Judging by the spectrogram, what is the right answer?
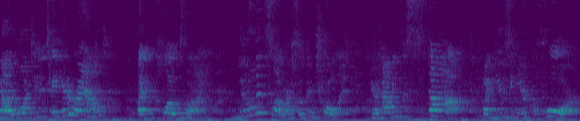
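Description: Clear music plays in the background as a woman speaks at a moderate pace with big swings in loudness and audible room echo. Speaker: fitness instructor. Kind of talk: workout instruction. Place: home room. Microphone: camera far.

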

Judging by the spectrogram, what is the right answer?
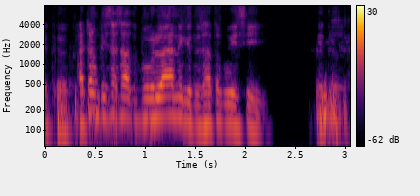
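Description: A somewhat breathy man with a fairly high pitch talks at a very fast pace, the sound dry with no echo against a quiet background. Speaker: poetry community founder. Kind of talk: book discussion talk. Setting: video call. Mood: friendly, cheerful. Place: home room. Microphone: video call.

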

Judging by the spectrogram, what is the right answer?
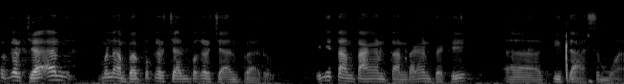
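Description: An ordinary speaking voice moves at a moderate pace with lively intonation. Its loudness swings widely. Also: man, medium pitch for a man. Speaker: university lecturer. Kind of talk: webinar presentation. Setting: video call.

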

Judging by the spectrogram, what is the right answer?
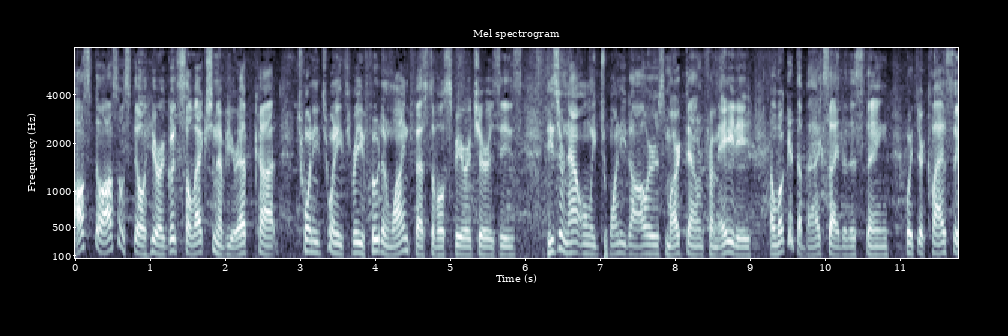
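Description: Fairly even intonation carries a man's speech. His pace is fairly quick, over light background noise. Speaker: vlogger filming a store visit. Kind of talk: casual vlog commentary. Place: shop. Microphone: phone near.

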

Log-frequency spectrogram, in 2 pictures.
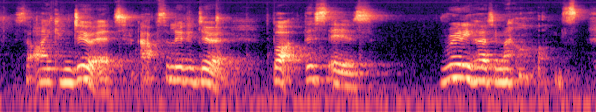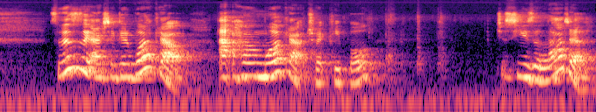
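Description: A woman's lively intonation at a moderate pace, long, frequent pauses, and audible room echo. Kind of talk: casual vlog chat. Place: garage. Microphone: phone near.

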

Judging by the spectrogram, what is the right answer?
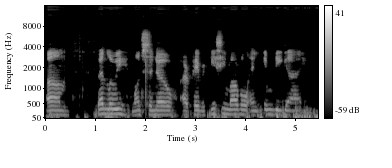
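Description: Against a quiet background, a man with an American accent talks at a fairly slow pace with fairly even intonation. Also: dry sound with no echo. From Chicago, US Midwest. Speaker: YouTuber, comic book collector; comic collector vlogger. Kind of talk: casual vlog; casual vlog chat. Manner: halting, many fillers. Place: home room. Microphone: webcam.

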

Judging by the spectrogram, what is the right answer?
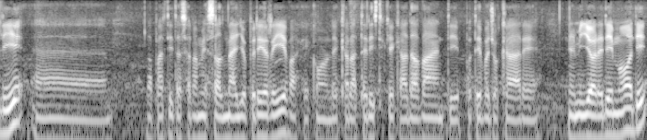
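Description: A man speaks at a moderate pace and fairly low pitch with hardly any pauses. His intonation is fairly even, the sound dry with no echo and light background noise. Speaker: football coach or player. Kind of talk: post-match interview, reflecting on the game. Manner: measured, conversational, with hesitations and fillers. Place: open country.

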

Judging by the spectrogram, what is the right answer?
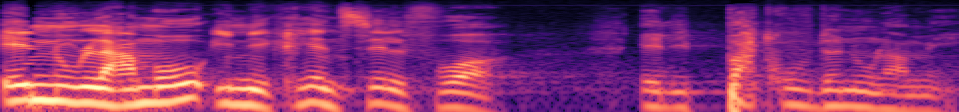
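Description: Against a quiet background, a man talks in a fairly high voice with ordinary pitch variation. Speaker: imam giving Friday sermon. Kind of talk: Friday sermon (khutbah) mixing French, Creole and Arabic. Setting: mosque. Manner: earnest, exhortative, preacherly; rhetorical questions addressing the congregation. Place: church. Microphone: podium.

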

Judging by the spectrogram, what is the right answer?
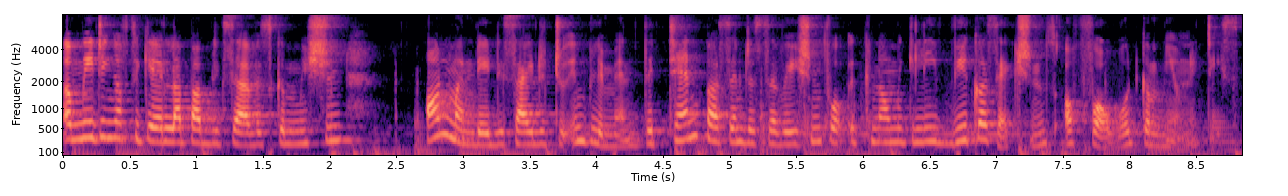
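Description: Over light background noise, a woman speaks at a very fast pace in a high voice with ordinary pitch variation. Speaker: news presenter. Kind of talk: news bulletin reading. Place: office.

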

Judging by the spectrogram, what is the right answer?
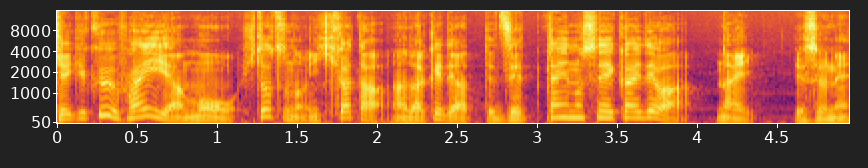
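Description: Very wide pitch swings and vocal fry from a man at a fairly high pitch and moderate pace. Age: 30s. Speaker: real estate investor and YouTuber. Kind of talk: monologue to camera, informal lecture. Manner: polite, conversational with filler words.

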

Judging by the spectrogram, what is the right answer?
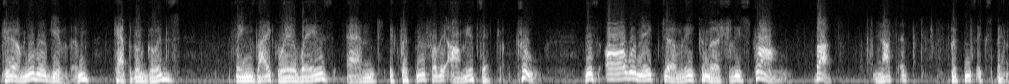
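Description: With lively intonation, a man talks at a moderate speed. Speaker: foreign correspondent and news commentator. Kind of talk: 1930s radio news commentary. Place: studio. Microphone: old recording.

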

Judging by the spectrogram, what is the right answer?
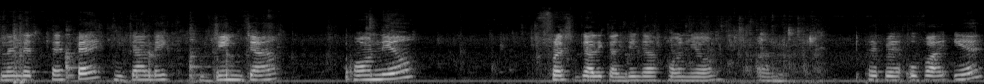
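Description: Noticeable background noise sits behind speech delivered at a fairly slow pace. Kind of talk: cooking tutorial. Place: kitchen. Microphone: phone near.

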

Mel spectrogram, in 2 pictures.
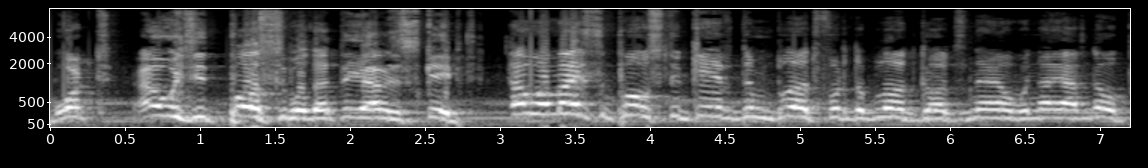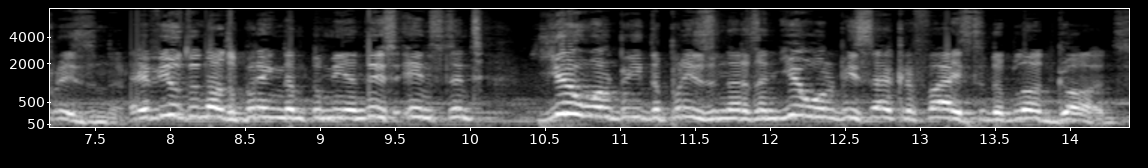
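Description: A man's put-on character voice, pompous and menacing, fairly high in pitch with hardly any pauses, over clear music in the background. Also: moderate pace. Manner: pompous, menacing.

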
